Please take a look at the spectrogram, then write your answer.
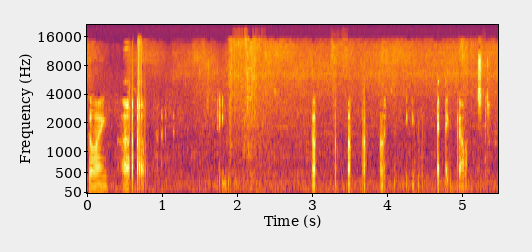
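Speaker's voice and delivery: glitchy lagging mic; choppy robotic connection. Real, not acted. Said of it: "your voice is all robotic".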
